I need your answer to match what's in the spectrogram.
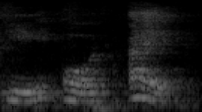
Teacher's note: इन स्वरों के उच्चारण के लिए कंठ और तालु दोनों का ही प्रयोग होता है, ये दोनों कंठ तालव्य ध्वनियां हैं।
